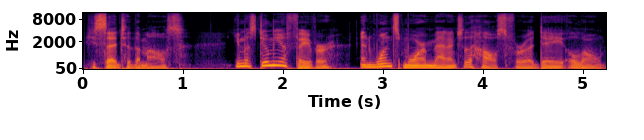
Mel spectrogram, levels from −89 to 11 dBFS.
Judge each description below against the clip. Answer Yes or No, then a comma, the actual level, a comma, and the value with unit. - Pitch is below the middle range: Yes, low, 115 Hz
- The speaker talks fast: Yes, fast, 240 wpm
